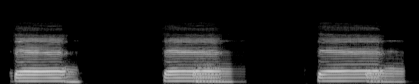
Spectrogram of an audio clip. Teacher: আমাদের যে জিহ্বা আছে এই জিহ্বার যে উপরের দিকে যে দাঁতের গোড়া আছে, মাড়ি, উপরের দিকে তালু, এর সঙ্গে লেগে উচ্চারণ হবে তা। পাতলা পাতলা করে তা।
